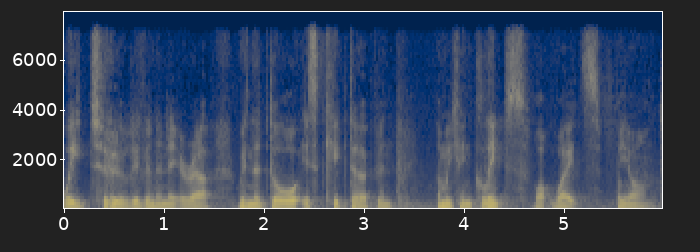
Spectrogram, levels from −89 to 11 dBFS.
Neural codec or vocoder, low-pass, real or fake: codec, 16 kHz in and 24 kHz out, 0.8 kbps, FocalCodec, streaming, 65536 codes; 7.2 kHz; fake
